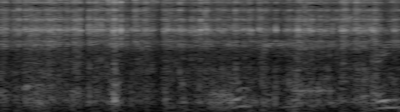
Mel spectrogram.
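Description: Plastic packaging rustling and utensils clinking as a packaged pair of acrylic tongs is pushed into a plastic drawer crowded with packaged stainless-steel spatulas. The sounds are short and scattered, with one small click about half a second in.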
